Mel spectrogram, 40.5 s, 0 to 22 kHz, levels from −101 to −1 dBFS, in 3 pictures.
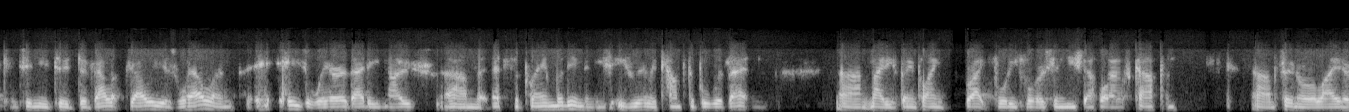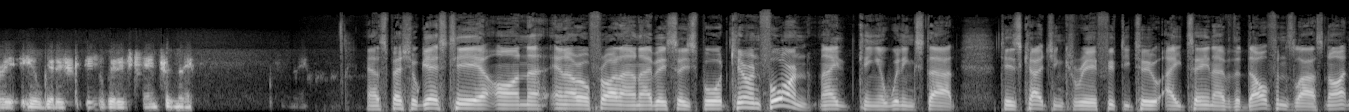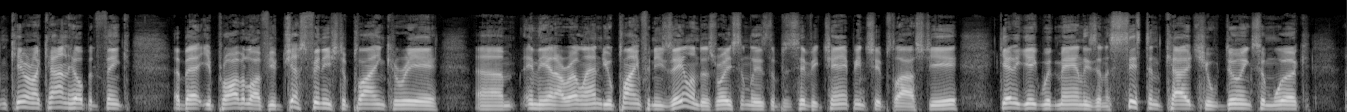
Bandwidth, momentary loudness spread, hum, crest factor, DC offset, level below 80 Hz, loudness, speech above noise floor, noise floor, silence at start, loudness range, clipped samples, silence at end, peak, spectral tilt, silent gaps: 13.5 kHz; 7 LU; none; 20 dB; under 0.1%; -68 dBFS; -24 LUFS; 37 dB; -61 dBFS; 0 s; 4 LU; under 0.1%; 0.5 s; -4 dBFS; -5 dB/octave; none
